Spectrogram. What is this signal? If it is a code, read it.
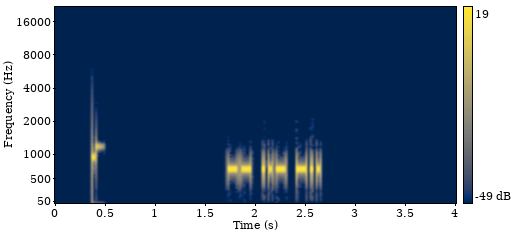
Morse code, heard as a keyed tone, about 36 wpm, 700 Hz. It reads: MUD
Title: Three Letter Words - 35wpm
